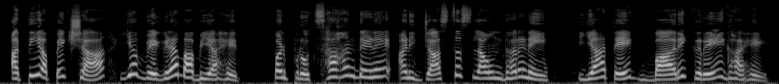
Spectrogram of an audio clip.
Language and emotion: Marathi, angry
